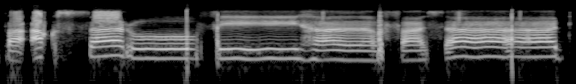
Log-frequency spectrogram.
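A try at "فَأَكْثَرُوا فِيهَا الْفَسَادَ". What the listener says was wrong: De-nya nggak keluar kamu. Latihan ya kalau kalanya nggak keluar.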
